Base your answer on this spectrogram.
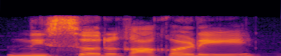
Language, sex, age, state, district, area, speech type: Goan Konkani, female, 18-30, Goa, Salcete, urban, spontaneous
